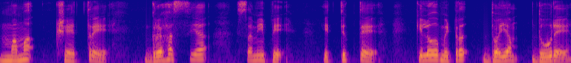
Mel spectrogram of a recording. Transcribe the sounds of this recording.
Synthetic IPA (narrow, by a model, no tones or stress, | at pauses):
mɐmɐ | kʂeːt̪ɾeː | ɡɾɐɦɐsjɐ | sɐmiːpeː | it̪juk̚t̪eː | kiloːmiʈɐɾ | d̪ʋɐjɐm | d̪uːɾeː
